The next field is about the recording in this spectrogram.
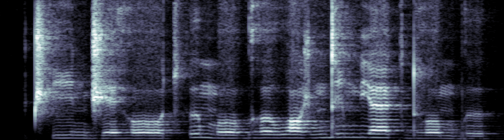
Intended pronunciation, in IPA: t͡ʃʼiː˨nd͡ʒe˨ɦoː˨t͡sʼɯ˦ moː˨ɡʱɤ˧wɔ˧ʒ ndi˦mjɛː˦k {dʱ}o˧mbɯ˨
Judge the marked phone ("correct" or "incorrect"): correct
